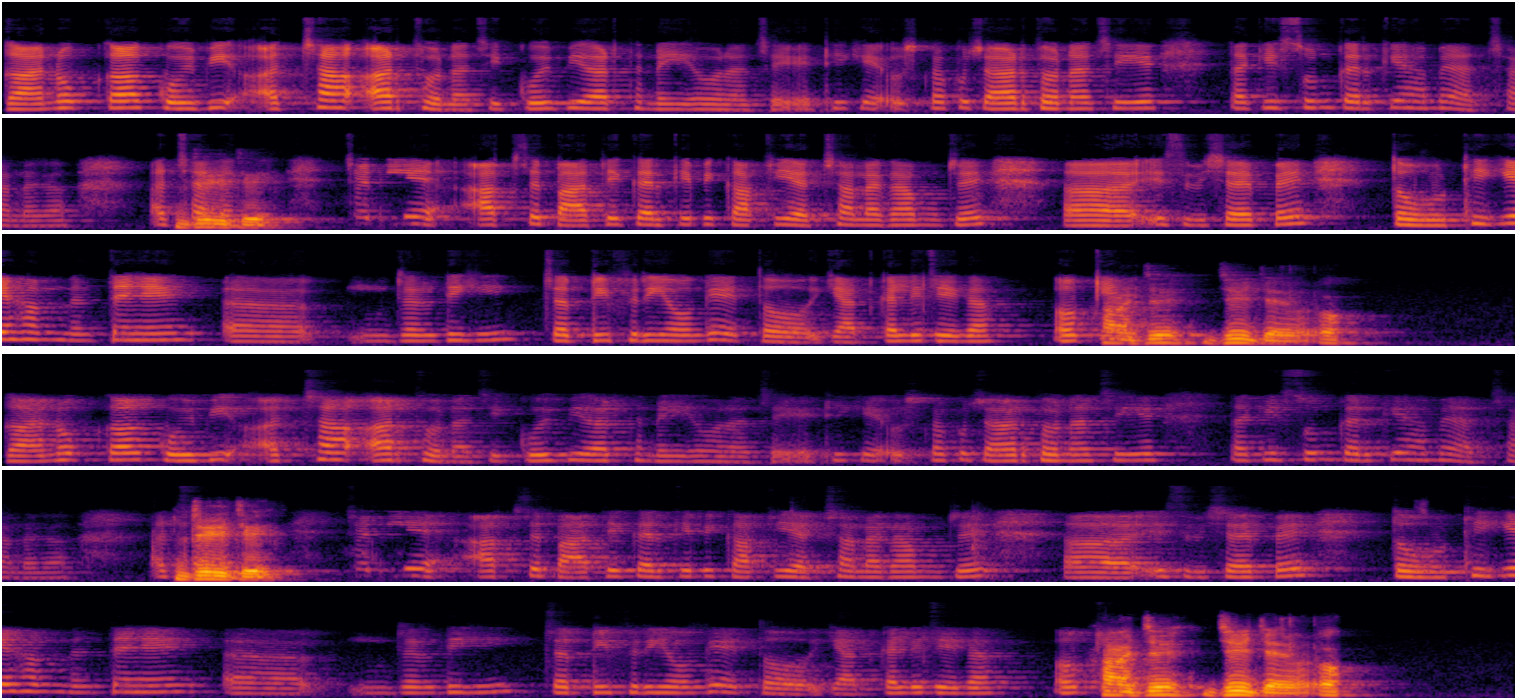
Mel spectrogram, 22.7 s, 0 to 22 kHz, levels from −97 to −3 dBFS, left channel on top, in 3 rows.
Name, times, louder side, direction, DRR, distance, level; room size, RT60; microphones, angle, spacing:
voice 1, 0.0-20.1 20.4-20.8, left 4 dB, 75° left, 0.9 m, -38 dB
voice 2, 8.4-9.0 20.6-21.8, right 6 dB, 75° right, 0.4 m, -25 dB
9.0 x 7.4 x 6.3 m
head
